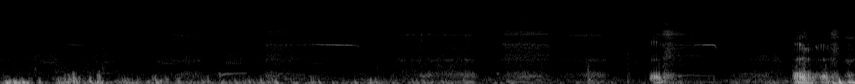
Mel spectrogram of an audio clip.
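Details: A Kunekune boar on a ranch snoring with whistling: rough low snoring breaths, short thin whistle tones slipping in between, louder snorts near the end.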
